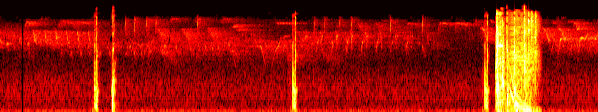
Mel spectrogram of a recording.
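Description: Interface buttons click sharply a few times.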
